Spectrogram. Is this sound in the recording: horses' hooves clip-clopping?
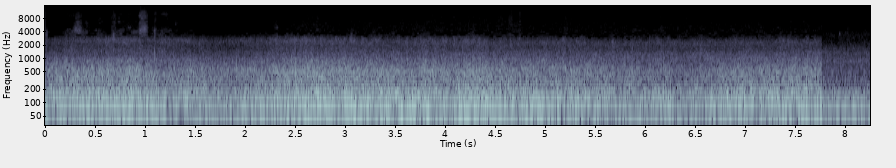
no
